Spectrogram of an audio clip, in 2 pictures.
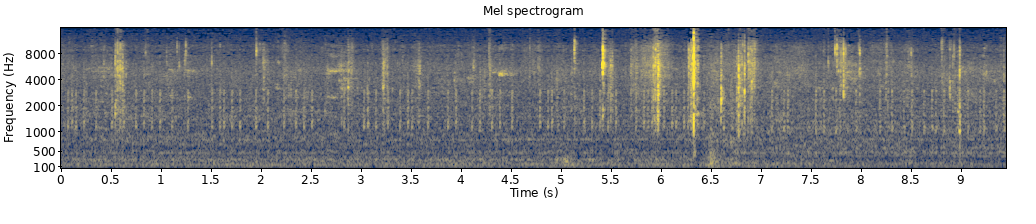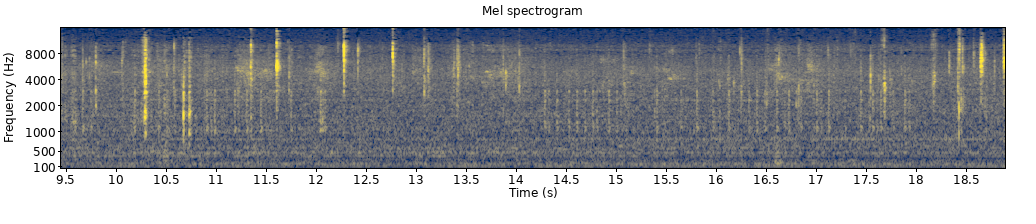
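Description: Steady outdoor background hum, like distant traffic, with scattered faint clicks and taps, a few in a cluster about five to seven seconds in and again around ten to twelve seconds.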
